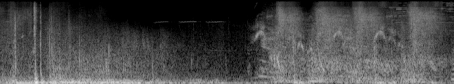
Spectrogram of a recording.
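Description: The Confringo fire spell explodes in the Hogwarts Legacy video game as a loud, roaring blast with a dense rumble, then a second crackling burst with whooshing debris, filling the whole moment without pause.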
